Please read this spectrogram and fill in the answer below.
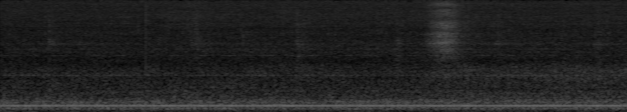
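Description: A steady low hum, one unwavering tone, in a quiet room, with a brief soft hiss about four seconds in.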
